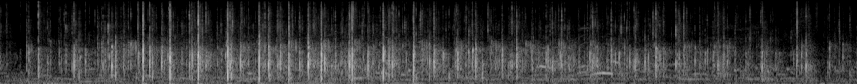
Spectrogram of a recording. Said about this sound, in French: Pour commencer la cérémonie, on peut applaudir les enfants.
